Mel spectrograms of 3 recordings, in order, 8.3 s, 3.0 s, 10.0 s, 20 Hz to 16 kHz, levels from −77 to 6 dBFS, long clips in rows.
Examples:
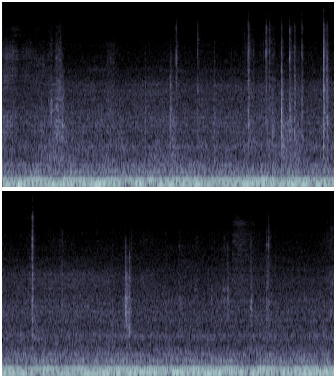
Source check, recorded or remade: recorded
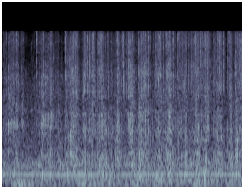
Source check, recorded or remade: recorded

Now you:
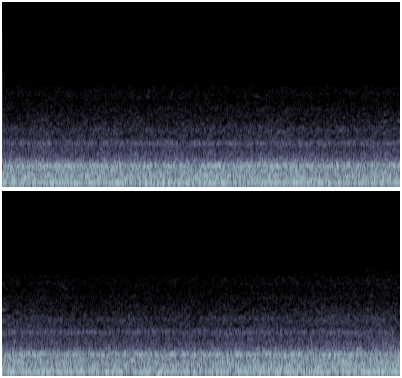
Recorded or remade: recorded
